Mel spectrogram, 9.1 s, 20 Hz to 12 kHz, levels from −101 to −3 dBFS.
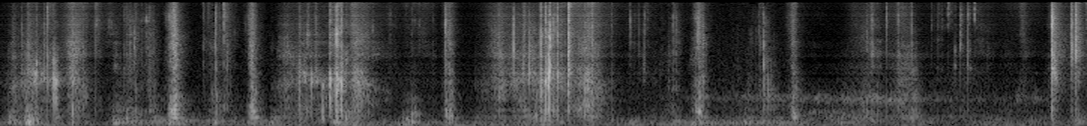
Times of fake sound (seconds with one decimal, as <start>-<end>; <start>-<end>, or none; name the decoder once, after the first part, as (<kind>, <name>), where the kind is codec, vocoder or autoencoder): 0.0-1.1 (codec, SNAC); 2.3-5.5; 6.6-9.1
